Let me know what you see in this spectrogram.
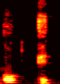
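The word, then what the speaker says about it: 大江: El apellido es Oe. ¿Ah? ¿Ya? Es súper fácil de recordar, Oe, con acento en la E, Oe.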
